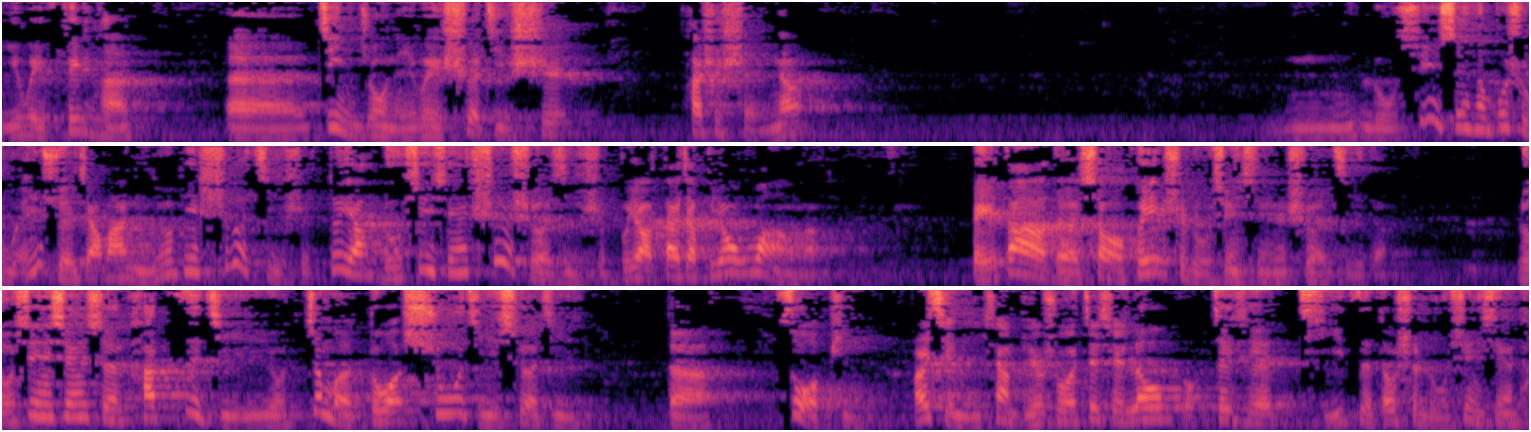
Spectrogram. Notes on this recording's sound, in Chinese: TypePro 2016: Shanghai 于 9 月 3 日在同济大学举办。现场录音。TypePro 2016 由 Monotype 主办。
